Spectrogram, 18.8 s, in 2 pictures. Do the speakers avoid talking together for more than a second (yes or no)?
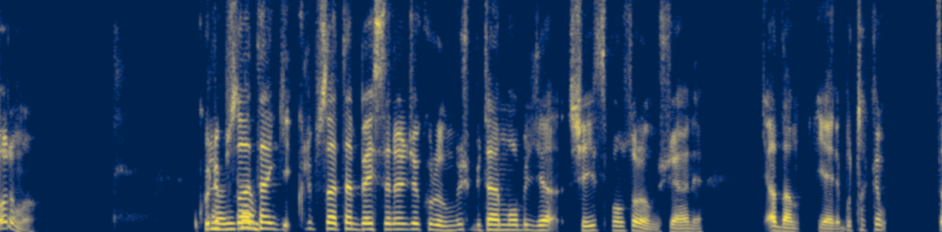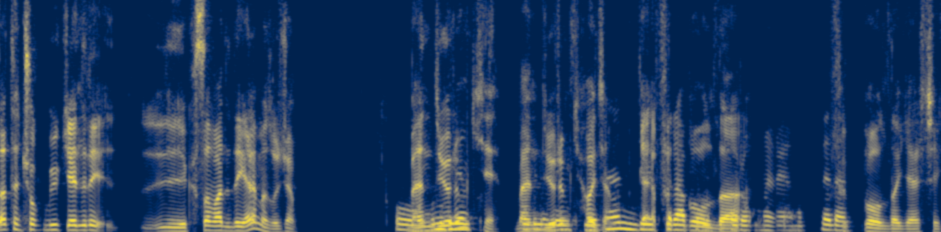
no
